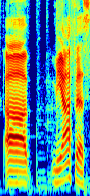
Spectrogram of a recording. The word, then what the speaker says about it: MIAFS: Miafis, that's the name we made it. We made it called it's Miafis, but that's just the gig economy pronunciation.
